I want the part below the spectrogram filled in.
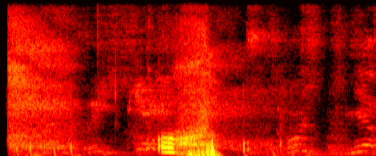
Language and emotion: Russian, sad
